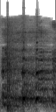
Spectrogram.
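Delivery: brief bright burst of laughter; short laugh. Real, not acted. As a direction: laugh at your own excitement. Laugh after gushing.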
